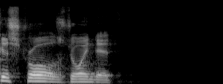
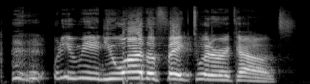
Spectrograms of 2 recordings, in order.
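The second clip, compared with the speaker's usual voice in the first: high, loud mock outrage; mock indignant retort; 9 semitones higher, 5 dB louder than usual. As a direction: throw it back incredulously, voice pitched up. Mock retort to the quoted meeting.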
